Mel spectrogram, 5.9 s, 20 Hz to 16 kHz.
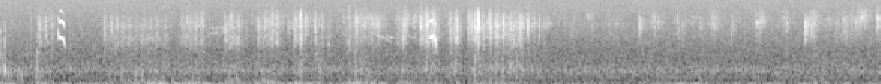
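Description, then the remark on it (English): A bird's wings flutter and beat in quick, irregular bursts of soft rustling as it struggles in a mist net before being collected as bird number 492. A faint low hum sits underneath, and no one speaks. “He's going down to the net step.”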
